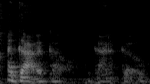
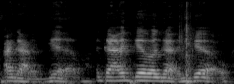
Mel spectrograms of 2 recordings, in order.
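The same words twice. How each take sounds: First: Quieter, trailing into a breathy whisper; soft mock whisper of leaving; fading to a whisper. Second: Said in the usual way. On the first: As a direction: let it die away to a whisper. Quoting the partner, fading away.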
